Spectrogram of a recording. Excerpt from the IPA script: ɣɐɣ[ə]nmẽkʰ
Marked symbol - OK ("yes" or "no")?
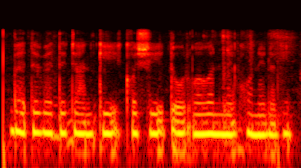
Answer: yes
